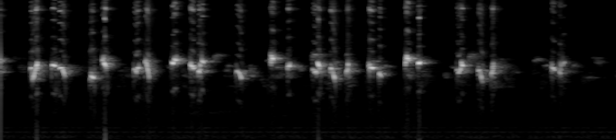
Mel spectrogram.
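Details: Yellow-vented bulbul giving its fastest ropel song to provoke nearby bulbuls into answering, a busy string of bright gurgled notes in quick pairs that slows and fades toward the end.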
